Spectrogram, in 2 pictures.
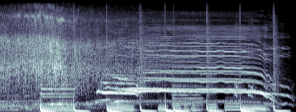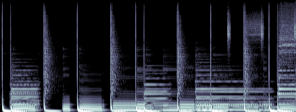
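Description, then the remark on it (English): A cartoon-style submersible dive down through the ocean layers toward the Mariana Trench on a marine safari: a bubbly watery whoosh and falling synth tones sink downward, then give way to a bouncy, loud musical beat with short stabbing notes. No one speaks. “Setting the submersible for the marine safari dive through.”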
